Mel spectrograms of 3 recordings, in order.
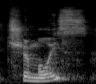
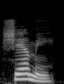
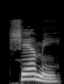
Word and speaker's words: chamois: you say the word i suspect it's chamois chimoy's it's probably some uh roots in some foreign language that i'm totally mispronouncing it so i'll put it on the screen shammy shammy so that's how you say it but that word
